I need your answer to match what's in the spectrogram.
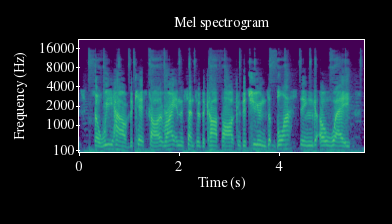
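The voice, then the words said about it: British accent. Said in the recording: “your accent is just so great ... How was my British accent, by the way? Was it terrible from a British guy?”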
